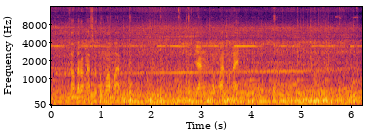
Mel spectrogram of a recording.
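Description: An auto-rickshaw ride heard from inside the passenger cabin: a steady low engine rumble and road noise, with a voice talking briefly twice over it.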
